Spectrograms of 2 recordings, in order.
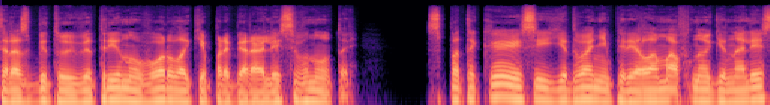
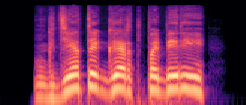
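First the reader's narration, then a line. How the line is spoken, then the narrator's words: Yelling. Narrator (Russian): заорала я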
